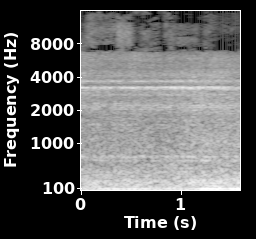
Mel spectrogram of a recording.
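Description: A metro train runs with a steady, loud low rumble of wheels on rail and faint squeal, with no talking.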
